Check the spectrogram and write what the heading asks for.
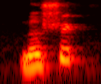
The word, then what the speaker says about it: mushrik: punished for being me let me know if i pronounce this right music m-u-s mushrik that's right thank you okay wait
